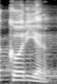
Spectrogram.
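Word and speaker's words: career: सी ए R double E आर, तो सी ए से हो गया दोस्तों का, आर से हो गया र, इस डबल ई का उच्चारण ईया, उसके बाद आर से र, यह लिखा गया आपका करियर।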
